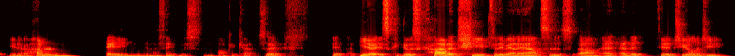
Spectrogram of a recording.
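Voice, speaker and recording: Male interview guest, creaky mid-pitched voice, explains things off the cuff in a halting, exploratory way. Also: fairly bright tone, low-quality recording. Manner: halting, thinking aloud. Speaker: interview guest, geology-minded stock investor. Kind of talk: unscripted explanatory interview talk.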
